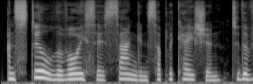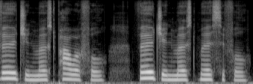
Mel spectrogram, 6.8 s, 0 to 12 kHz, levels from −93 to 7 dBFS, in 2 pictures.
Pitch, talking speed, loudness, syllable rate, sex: 195 Hz, 135 wpm, -19 LUFS, 4.1 syllables/s, female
